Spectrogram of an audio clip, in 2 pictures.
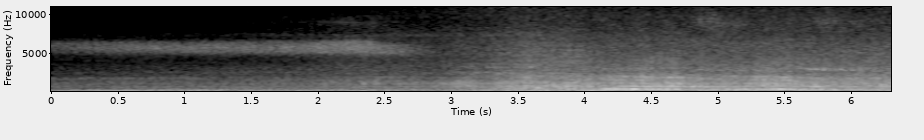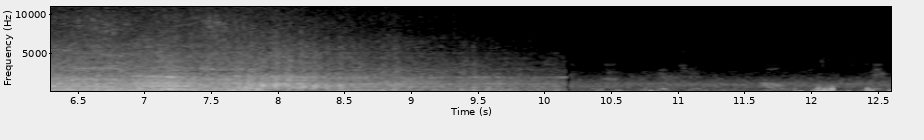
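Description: A Class 321 electric train on the East Coast line at Stevenage passes in the rain, its horn sounding near the start as the rumble and clatter of wheels builds, peaks and fades, ending abruptly.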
